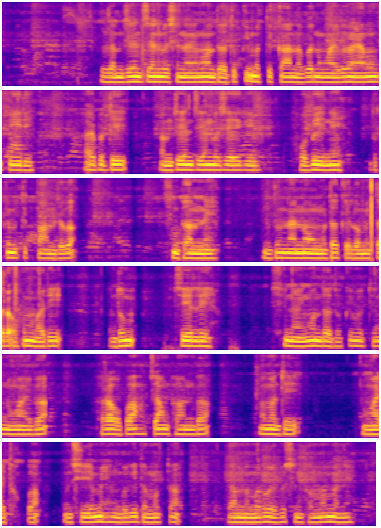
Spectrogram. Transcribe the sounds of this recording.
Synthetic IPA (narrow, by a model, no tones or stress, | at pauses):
lamzenzenbasinajŋɔndadukːimɐtikːanabanɔŋajbamajaŋuŋpiɾiha̰jbadi | lamzenzenbaz̬iajɡi | hobini | ɐdukːimɐtik̚pamd͡ʒaβa | sintʰamni | duŋnanɔŋmadakilomitɐɾa̰humːaɾi | ɐdum | t͡ʃeli | sinajŋɔndadukːimɐtik̚nuŋajbɐ | hɐɾawbɐɦat͡ʃaŋpʰanbɐː | mɐdi | nuŋajtʰok̚pa | unsiamɐɦiŋbɐɡidɐmɐk̚tɐjamnɐmɐɾuajbɐsinpʰamɐmɐni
